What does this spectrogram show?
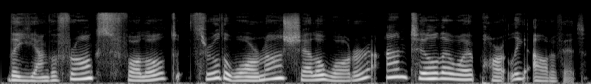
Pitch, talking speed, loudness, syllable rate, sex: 225 Hz, 160 wpm, -16 LUFS, 4.5 syllables/s, female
